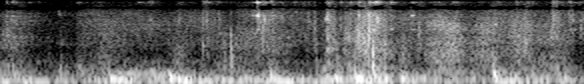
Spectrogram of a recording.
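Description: A small dog playing with a ball: a few short, low vocal sounds and soft thuds and scuffs of its paws on carpet.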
